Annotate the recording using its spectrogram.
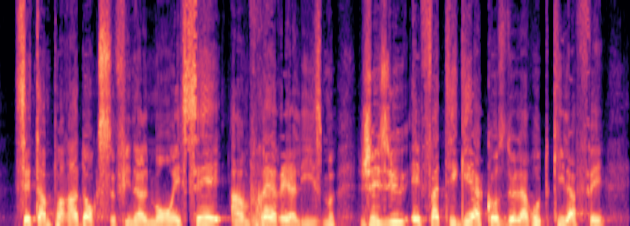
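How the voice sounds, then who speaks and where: With an Italian accent, a man speaks. His pitch swings very widely. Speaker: preacher. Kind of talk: sermon.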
